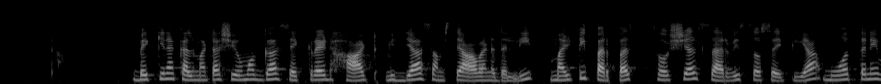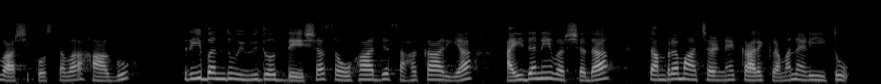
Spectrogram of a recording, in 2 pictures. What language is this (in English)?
Kannada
